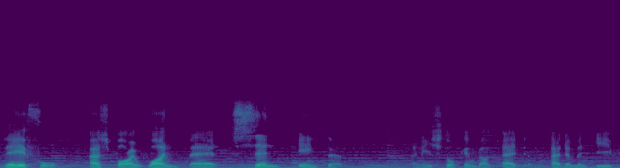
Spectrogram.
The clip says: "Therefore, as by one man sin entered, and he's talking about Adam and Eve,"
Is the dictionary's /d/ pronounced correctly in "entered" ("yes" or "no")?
no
